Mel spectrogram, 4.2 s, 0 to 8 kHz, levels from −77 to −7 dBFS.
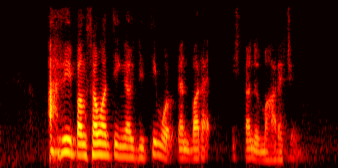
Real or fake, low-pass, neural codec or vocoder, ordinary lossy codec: fake; 7.2 kHz; codec, 16 kHz, 0.5 kbps, X-Codec, WavLM features, trained on Multilingual LibriSpeech; Opus, 16 kbps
